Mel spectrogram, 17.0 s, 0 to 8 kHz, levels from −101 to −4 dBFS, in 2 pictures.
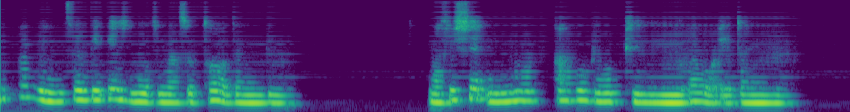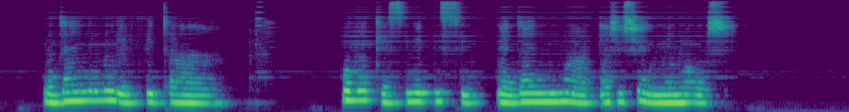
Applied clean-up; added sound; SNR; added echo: neural mask model DeepFilterNet 3.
